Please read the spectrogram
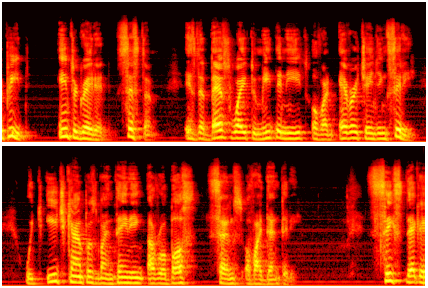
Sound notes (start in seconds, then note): none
